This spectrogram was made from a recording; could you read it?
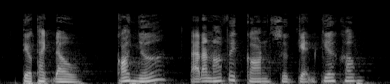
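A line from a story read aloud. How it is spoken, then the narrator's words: Calm, flat tone. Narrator (Vietnamese): Thẩm Thái mới mở miệng, ngữ khí bình thản, không đầu không đuôi thốt lên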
